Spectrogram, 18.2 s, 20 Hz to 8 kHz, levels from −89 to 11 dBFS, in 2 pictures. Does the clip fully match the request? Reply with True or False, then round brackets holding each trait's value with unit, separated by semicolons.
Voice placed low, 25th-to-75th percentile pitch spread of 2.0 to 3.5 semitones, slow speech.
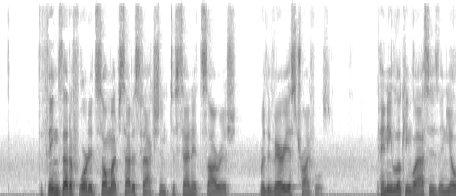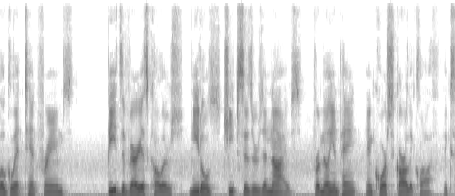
True (130 Hz; 3.0 semitones; 130 wpm)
